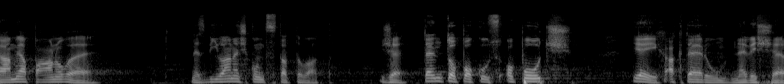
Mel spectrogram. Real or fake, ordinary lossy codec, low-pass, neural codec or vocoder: real; AAC, 48 kbps; 10.8 kHz; none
